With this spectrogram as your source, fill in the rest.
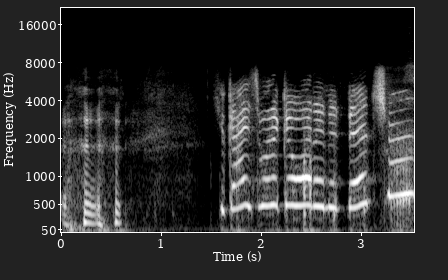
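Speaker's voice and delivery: put-on very high, slow, swooping, sing-song baby voice. Doing an outro after being asked for a Rugrats baby voice. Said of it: "in your best Rugrats baby voice".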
